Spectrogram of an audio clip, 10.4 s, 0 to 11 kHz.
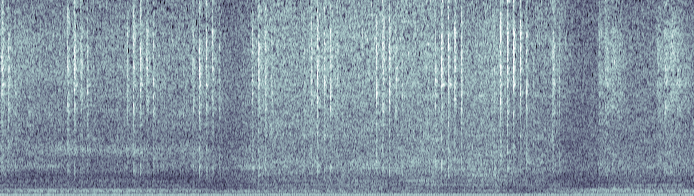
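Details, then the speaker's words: Ford Coyote V8 that failed on a road tour, started before teardown: under the steady rumble a deep knock pulses in bursts about once a second; owner wonders about a loose rocker arm. "there definitely a kind of a weird knocking noise um the way pulsates like that it doesn't sound like a necessarily a piston or something but uh never know"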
